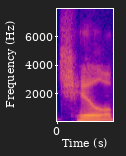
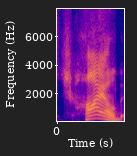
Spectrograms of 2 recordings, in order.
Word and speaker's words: Chiiild: like another DJ say like Chiiild, and I'm like, no, dude, it's Chiiild. It's Chiiild. Three eyes.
